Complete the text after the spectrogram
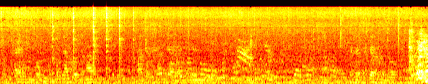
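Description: Metal spatulas clink and scrape on a hot griddle.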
